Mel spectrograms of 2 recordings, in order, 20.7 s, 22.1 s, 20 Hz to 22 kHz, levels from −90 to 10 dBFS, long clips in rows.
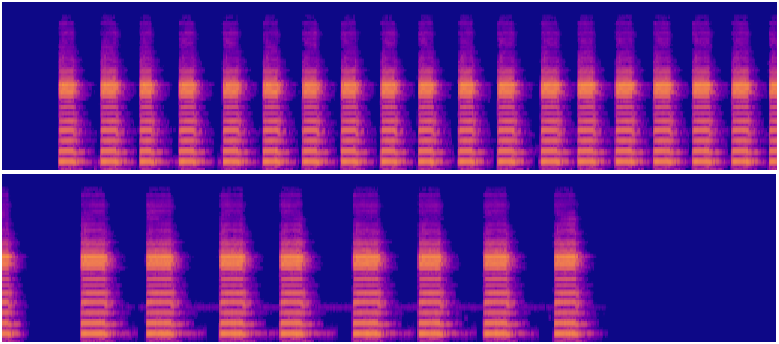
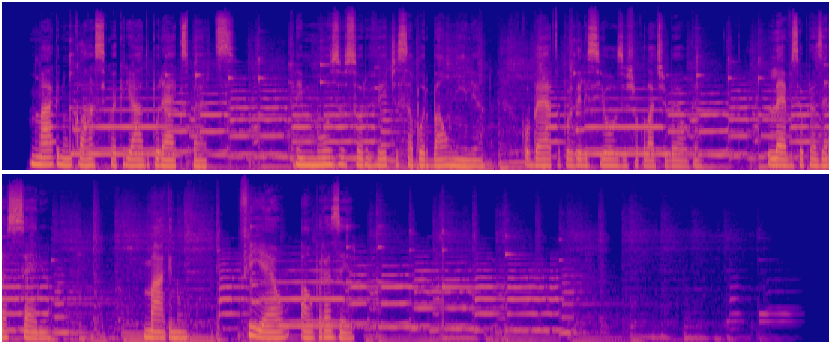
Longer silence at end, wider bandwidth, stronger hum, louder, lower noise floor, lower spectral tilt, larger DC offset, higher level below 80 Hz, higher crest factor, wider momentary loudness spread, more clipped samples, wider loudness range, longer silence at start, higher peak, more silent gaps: first, 2.55 s vs 0.55 s; second, 14 kHz vs 18 kHz; neither; first, -15 LUFS vs -30 LUFS; about the same, -54 dBFS vs -57 dBFS; second, -2.5 dB/octave vs -5.5 dB/octave; neither; about the same, -56 dBFS vs -56 dBFS; about the same, 16 dB vs 20 dB; second, 8 LU vs 14 LU; neither; second, 2 LU vs 11 LU; first, 0.75 s vs 0.4 s; first, -4 dBFS vs -12 dBFS; first, 10.70-11.36 s vs none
